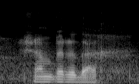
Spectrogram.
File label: "chambardakh", pronounciations; Fourth Way; Beelzebub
